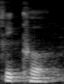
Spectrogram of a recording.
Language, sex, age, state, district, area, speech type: Odia, male, 30-45, Odisha, Ganjam, urban, read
